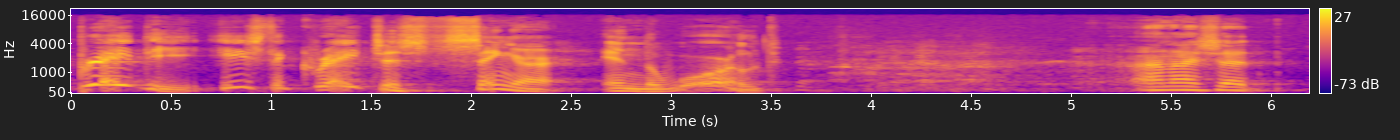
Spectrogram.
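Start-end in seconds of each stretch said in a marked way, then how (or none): 0.0-3.5 high, slow mock female voice; lightly mocking the caller; woman on the phone. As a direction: put on a prim lady's voice.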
